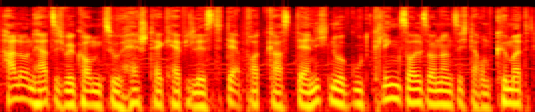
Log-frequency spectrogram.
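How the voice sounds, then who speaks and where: A man hosting his own podcast, giving lively, chatty coaching tips on using the voice, with a few fillers along the way. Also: on the low side, fairly quick, faint music behind. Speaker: podcast host.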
